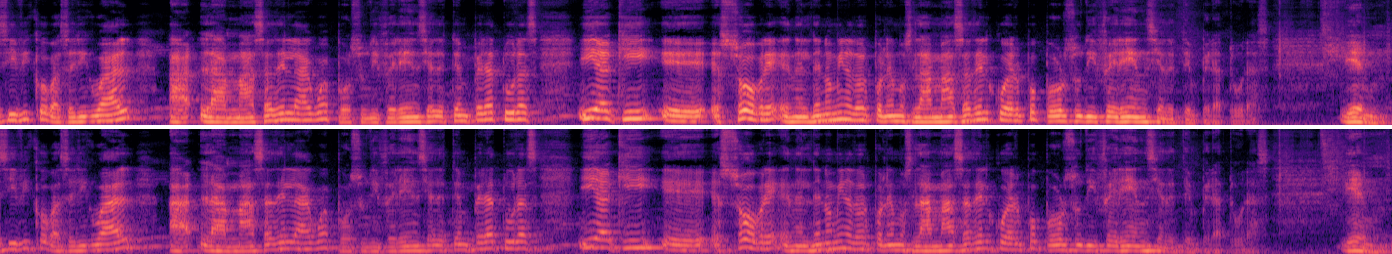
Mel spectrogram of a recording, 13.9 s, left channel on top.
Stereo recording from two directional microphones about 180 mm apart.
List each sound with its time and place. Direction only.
0.0 s speech: 25° left (ahead or behind)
